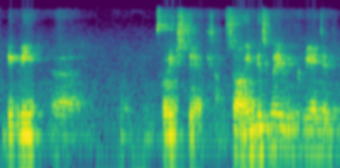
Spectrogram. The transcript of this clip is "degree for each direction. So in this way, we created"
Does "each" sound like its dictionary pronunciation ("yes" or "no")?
no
